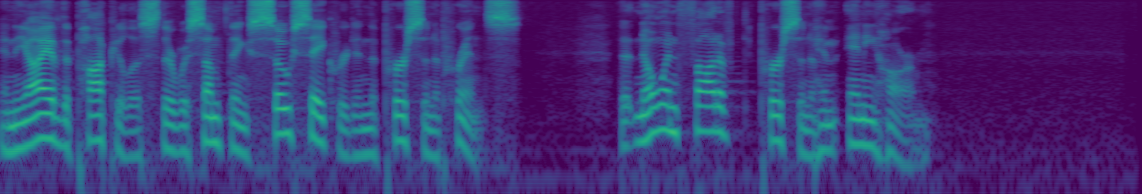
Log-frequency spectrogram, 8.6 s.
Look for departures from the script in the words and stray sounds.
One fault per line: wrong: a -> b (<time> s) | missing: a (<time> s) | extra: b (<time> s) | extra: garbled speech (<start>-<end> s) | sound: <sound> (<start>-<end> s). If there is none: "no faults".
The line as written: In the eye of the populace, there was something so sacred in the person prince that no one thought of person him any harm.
no faults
